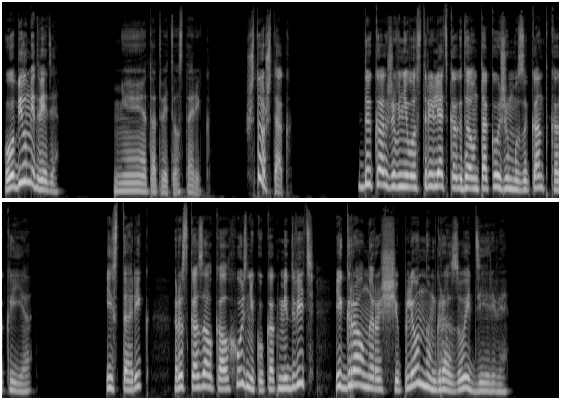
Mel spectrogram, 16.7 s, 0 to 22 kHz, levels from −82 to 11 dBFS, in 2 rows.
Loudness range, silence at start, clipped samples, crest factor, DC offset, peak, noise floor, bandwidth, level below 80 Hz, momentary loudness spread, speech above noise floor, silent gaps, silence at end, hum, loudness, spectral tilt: 7 LU; 0.05 s; under 0.1%; 18 dB; under 0.1%; -2 dBFS; -73 dBFS; over 20 kHz; -60 dBFS; 12 LU; 56 dB; 1.33-1.67 s, 3.36-3.41 s, 3.55-3.65 s, 5.00-5.34 s, 9.02-9.92 s; 0.8 s; none; -17 LUFS; -4.5 dB/octave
